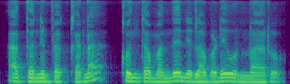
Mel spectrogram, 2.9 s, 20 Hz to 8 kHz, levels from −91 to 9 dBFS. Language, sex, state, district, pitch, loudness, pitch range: Telugu, male, Telangana, Hyderabad, 120 Hz, -14 LUFS, 115-130 Hz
